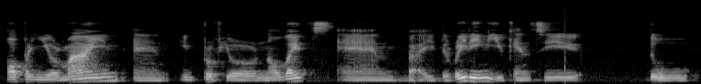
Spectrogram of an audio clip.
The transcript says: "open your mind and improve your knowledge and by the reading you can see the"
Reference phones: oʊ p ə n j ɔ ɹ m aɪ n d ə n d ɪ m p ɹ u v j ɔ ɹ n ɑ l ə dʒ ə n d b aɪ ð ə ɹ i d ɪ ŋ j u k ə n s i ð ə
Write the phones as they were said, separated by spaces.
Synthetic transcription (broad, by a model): oʊ p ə n j ɔ ɹ m aɪ n d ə n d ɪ m p ɹ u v j ɔ ɹ n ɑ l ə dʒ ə n b aɪ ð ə ɹ i d ɪ ŋ j u k ə n s i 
